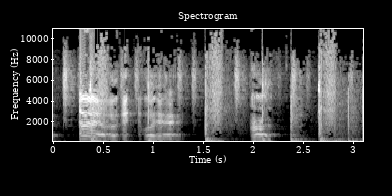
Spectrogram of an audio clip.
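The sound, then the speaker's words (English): A human voice imitates a goat's bleat in a series of wavering, quavering cries, loud, with several short bursts over about three seconds. “It's hard to breathe with a cock in your throat, so I accidentally make a noise that sounds like a goat.”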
